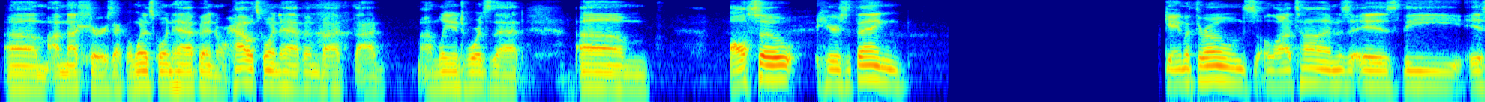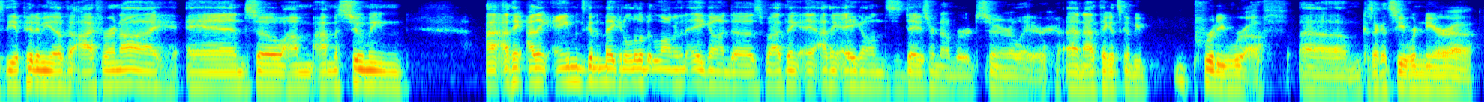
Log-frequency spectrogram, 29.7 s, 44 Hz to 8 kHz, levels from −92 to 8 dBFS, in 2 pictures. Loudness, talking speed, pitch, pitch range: -24 LUFS, 195 wpm, 105 Hz, 100-120 Hz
